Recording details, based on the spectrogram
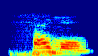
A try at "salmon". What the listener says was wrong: Salmon. Yeah, the L is silent.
